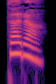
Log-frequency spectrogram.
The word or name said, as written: ಥರ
